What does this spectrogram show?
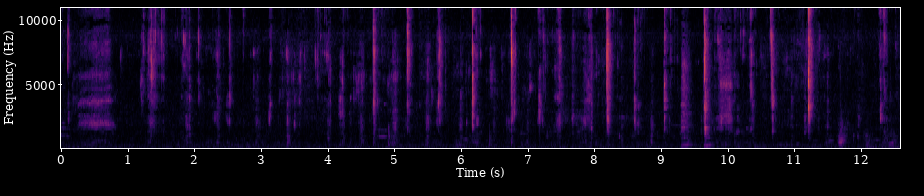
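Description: Close-miked chewing of chicken gizzard: irregular sharp mouth clicks, sparse at first and coming thicker after the first few seconds.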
